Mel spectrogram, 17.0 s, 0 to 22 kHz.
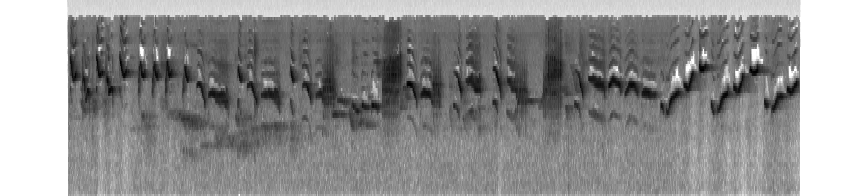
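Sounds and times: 
Chinese hwamei singing varied whistled phrases: 0:01.4 - 0:16.0.

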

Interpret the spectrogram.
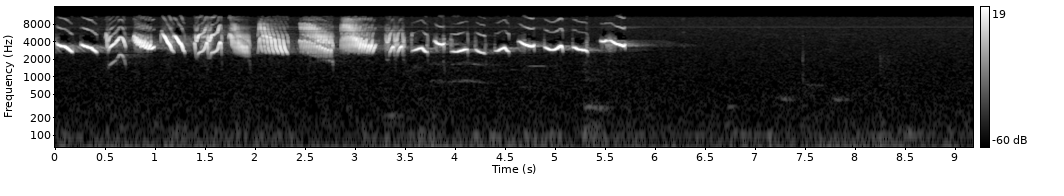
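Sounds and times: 
piolet singing whistled and buzzy phrases: 0:00.0 - 0:06.0.

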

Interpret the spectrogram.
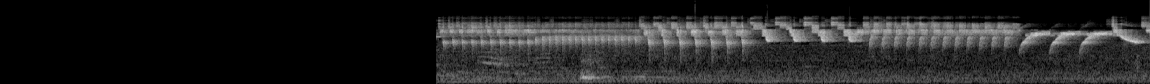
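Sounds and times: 
standard canary singing a continuous high trilled song: 0:04.4 - 0:11.4.

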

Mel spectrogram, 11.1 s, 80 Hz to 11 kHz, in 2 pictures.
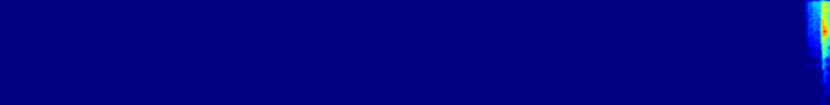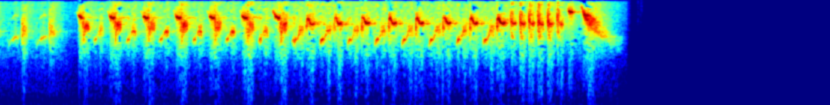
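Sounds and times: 
European goldfinch song: 0:05.5 - 0:09.8.

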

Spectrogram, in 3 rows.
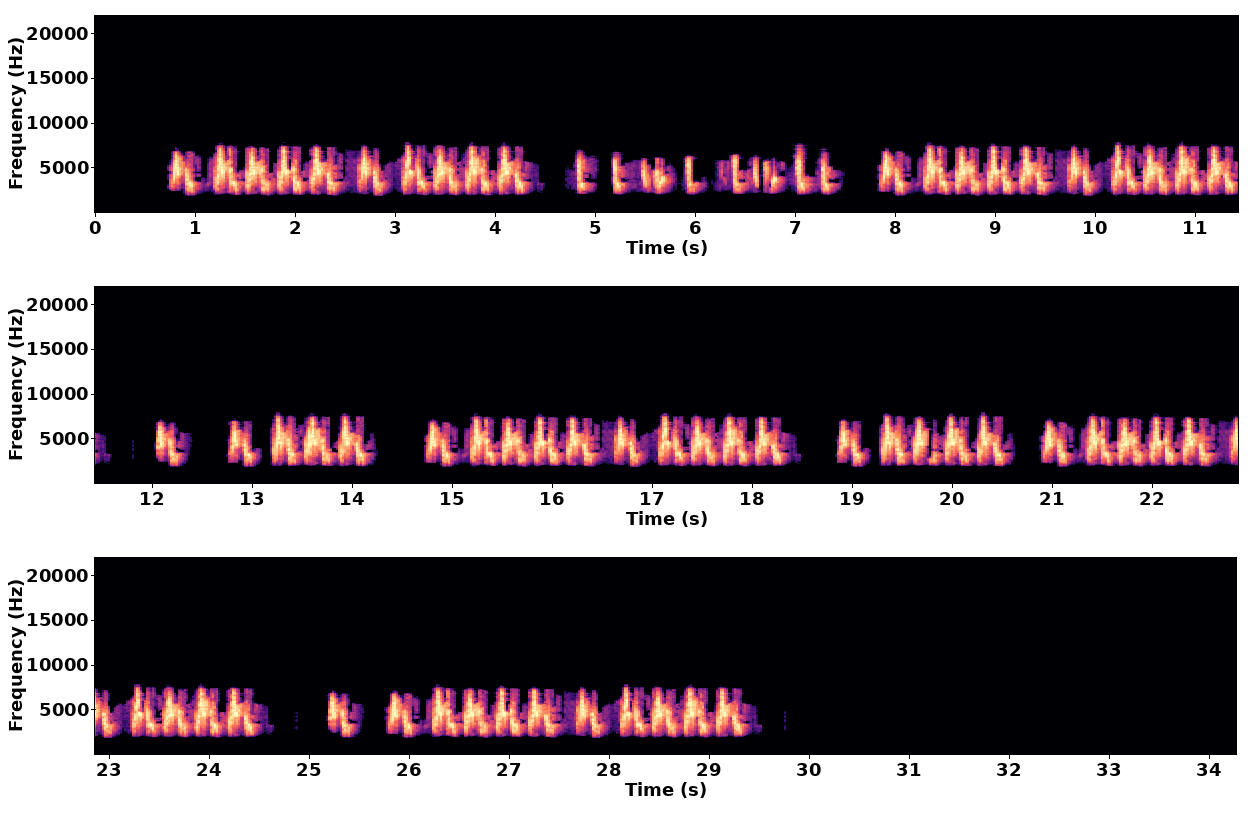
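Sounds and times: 
ciblek bird calling: 0:00.8 - 0:14.2, 0:14.8 - 0:24.5, 0:25.2 - 0:29.4.

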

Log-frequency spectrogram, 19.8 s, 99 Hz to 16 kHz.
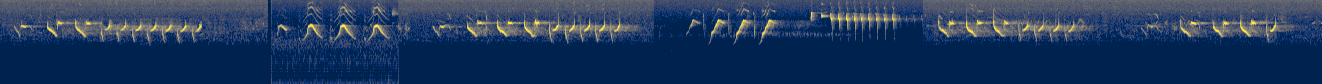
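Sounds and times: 
pyrrhuloxia calling: 0:00.2 - 0:09.8, 0:13.9 - 0:19.8.

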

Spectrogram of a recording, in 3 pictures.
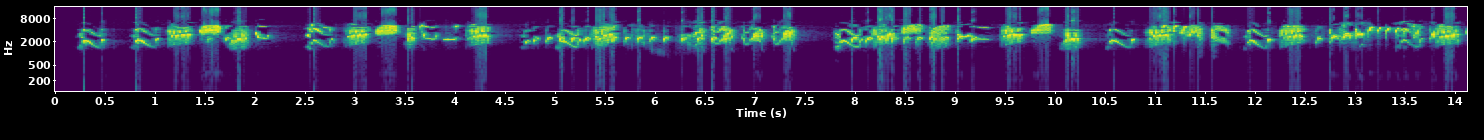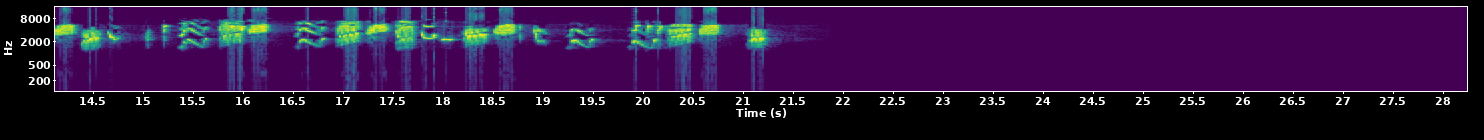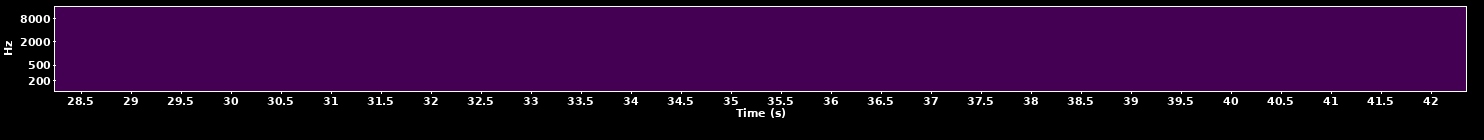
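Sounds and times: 
jalak suren starling: 0:00.2 - 0:21.3.

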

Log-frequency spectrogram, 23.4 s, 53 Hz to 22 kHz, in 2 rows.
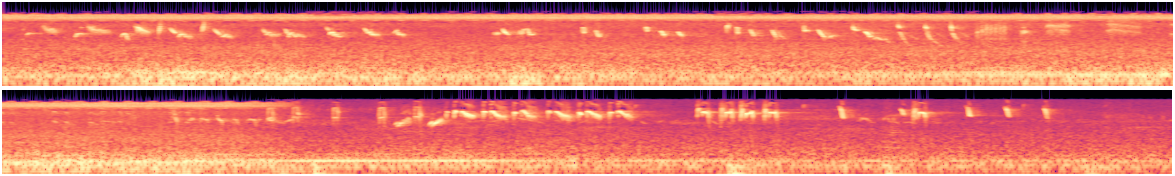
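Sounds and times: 
steady high insect whine: 0:00.0 - 0:15.1
mockingbird song: 0:00.0 - 0:22.3.

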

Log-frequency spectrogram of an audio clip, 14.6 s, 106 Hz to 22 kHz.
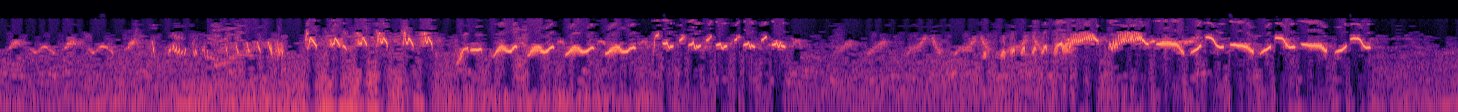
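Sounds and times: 
hwamei song of whistled phrases, trills and sweeping notes: 0:00.4 - 0:07.9, 0:09.8 - 0:13.8.

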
